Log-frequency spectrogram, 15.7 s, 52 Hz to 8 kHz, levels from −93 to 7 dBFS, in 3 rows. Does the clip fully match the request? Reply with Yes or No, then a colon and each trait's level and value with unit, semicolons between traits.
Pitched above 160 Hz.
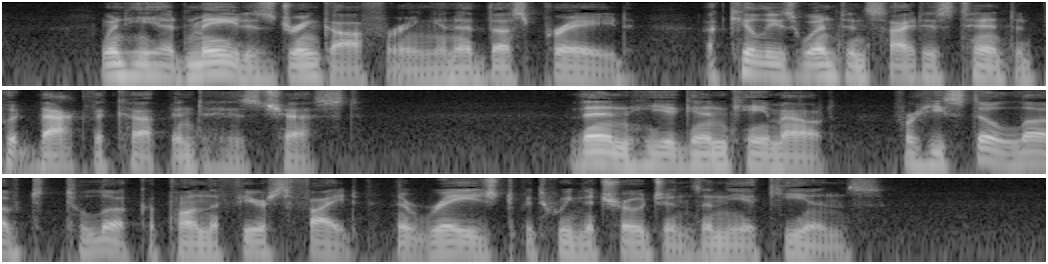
No: very low, 85 Hz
